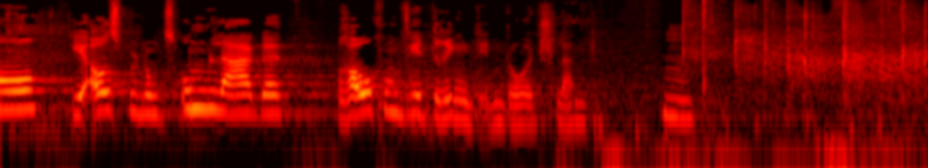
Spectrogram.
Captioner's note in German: Beifall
